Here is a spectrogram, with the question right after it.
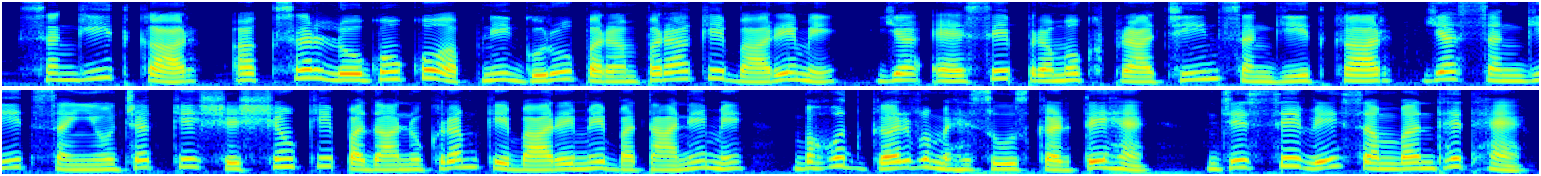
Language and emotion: Hindi, neutral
